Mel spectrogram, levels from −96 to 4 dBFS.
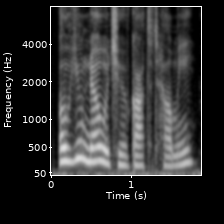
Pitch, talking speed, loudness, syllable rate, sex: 215 Hz, 320 wpm, -18 LUFS, 6.1 syllables/s, female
